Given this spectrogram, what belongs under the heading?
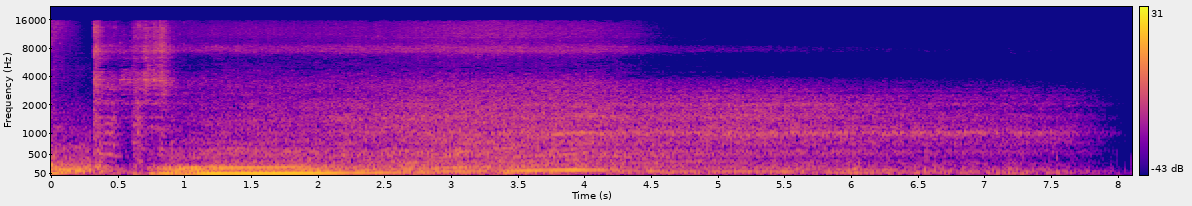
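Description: A Suzuki Vitara accelerating hard toward 100 km/h, its engine revving up loud and close with rising pitch through the gears, then easing off and fading.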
